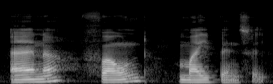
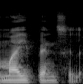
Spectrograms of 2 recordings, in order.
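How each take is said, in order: First: Found my pencil, drawn out very slowly word by word; slow dictation. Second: Said in the usual way. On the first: Shown as a demonstration. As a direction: read found my pencil slowly for students to follow. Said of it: "teacher reads example sentence". (found my pencil വളരെ പതുക്കെ വായിക്കുന്നു) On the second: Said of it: "teacher repeats phrase".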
